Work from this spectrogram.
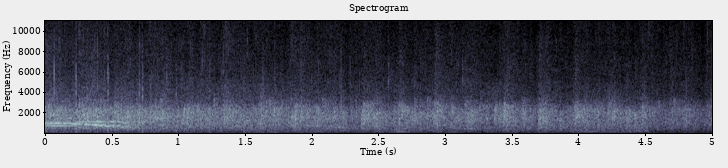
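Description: An audience at a school cooking competition final applauds the contestants, giving dense, sustained clapping that stays loud for the whole stretch and tapers only slightly near the end.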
